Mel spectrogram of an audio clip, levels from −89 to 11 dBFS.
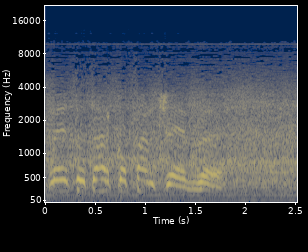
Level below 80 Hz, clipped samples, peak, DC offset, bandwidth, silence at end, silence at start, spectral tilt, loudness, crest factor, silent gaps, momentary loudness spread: -52 dBFS; under 0.1%; -4 dBFS; under 0.1%; 10.5 kHz; 0 s; 0 s; -4 dB/octave; -17 LUFS; 12 dB; none; 5 LU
